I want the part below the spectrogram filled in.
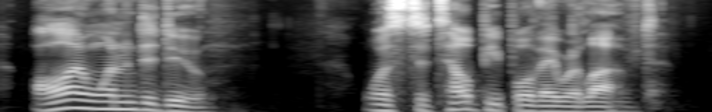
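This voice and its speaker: A man with a Southern California accent, animated tone, and fairly quick pace, on a very clean recording with a silent background. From Southern California, Torrance. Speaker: former athlete and religion teacher. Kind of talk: interview testimony. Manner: fast.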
